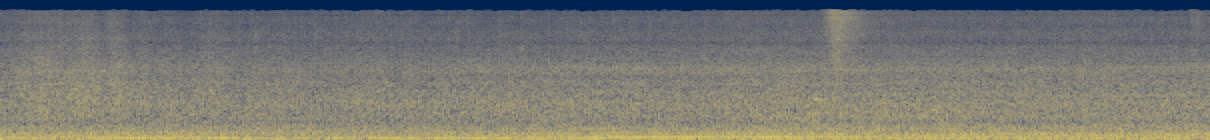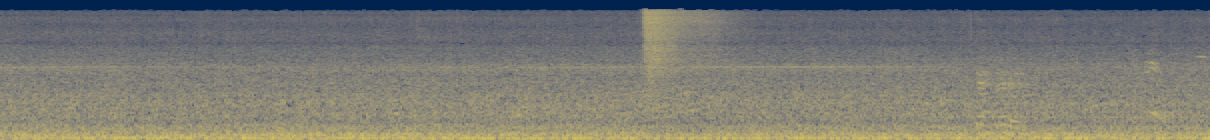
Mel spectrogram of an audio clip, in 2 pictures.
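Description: Intercity coach bus's diesel engine rumbling as it pulls away across the terminal lot, with two short sharp air-brake hisses, about six seconds in and again about fourteen seconds in.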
